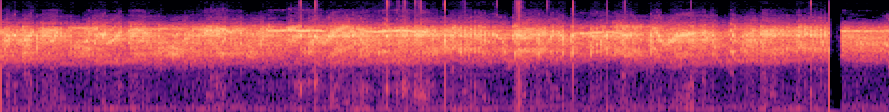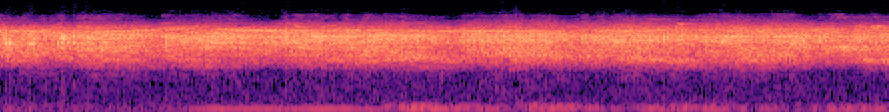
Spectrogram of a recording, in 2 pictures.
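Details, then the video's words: Swiftlet chicks keep up a loud, sustained shrill chirping chorus, high and hiss-like, broken by a sharp click partway through before carrying on unchanged. "Lucunya Anak Burung Walet"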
